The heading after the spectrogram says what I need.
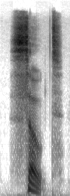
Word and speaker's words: thought: Ici, le OU se prononce comme un O long et ouvert, un peu comme thought. Le G, complètement muet, il est juste là pour la déco. Écoutez, thought.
